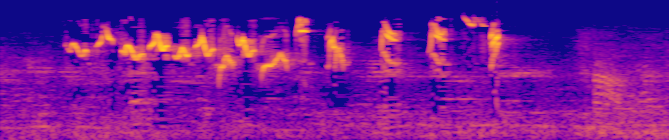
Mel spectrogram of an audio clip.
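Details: White-throated seedeater, called golinha, singing in azulão style: a fluid warbled run of high twisting notes, followed by five or six separate sharp, clipped notes spaced about a third of a second apart.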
